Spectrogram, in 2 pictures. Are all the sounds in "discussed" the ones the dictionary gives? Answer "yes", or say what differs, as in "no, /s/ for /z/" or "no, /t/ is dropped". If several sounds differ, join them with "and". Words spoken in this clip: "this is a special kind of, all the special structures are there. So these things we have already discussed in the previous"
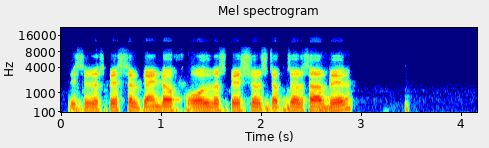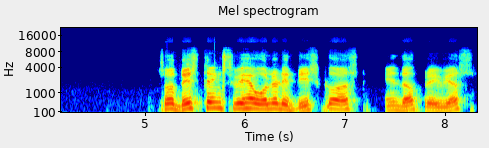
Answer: yes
